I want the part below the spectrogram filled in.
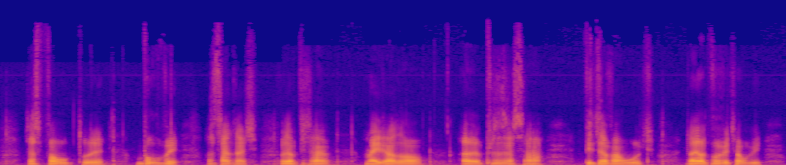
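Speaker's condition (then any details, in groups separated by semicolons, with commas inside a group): Spinal muscular atrophy, type 1; spinal muscular atrophy type one, formerly drove electric wheelchair alone, unable for about nine years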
